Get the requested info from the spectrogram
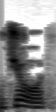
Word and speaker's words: Jorge: Very, very exceptional circumstance, and they've got that Jorge Mendes or George. Actually, it's George because it's Portuguese. Hard J. George Mendes.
